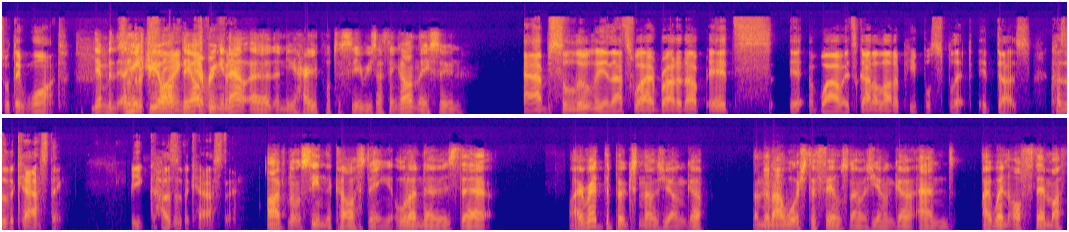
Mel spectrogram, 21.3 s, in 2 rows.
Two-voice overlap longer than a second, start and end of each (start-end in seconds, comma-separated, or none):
1.1-2.4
